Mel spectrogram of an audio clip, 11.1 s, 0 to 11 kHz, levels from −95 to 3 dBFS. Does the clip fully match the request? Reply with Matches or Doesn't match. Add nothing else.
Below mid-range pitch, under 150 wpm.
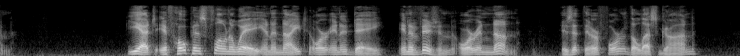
Matches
